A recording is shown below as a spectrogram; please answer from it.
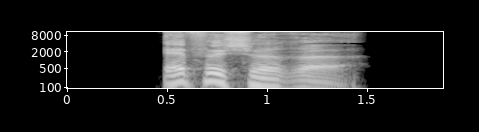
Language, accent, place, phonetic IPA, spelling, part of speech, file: German, Germany, Berlin, [ˈɛfɪʃəʁə], äffischere, adjective, De-äffischere.ogg
- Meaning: inflection of äffisch: 1. strong/mixed nominative/accusative feminine singular comparative degree 2. strong nominative/accusative plural comparative degree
